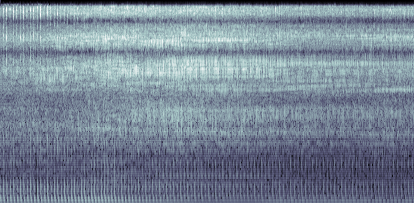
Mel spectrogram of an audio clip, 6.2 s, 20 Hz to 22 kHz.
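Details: Freshly rebuilt Baja Motors DR50 (Chinese copy of 2002 Honda XR50) single at idle: popping about four times a second with a thin engine buzz riding over it; buzz stops with the clutch pulled in, owner suspects a bent kickstarter pawl ramp dragging on its gear.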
